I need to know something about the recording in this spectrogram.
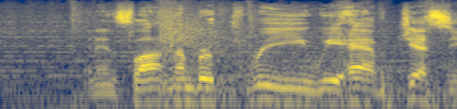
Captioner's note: none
